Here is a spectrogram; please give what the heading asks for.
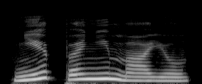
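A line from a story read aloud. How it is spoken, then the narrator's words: Slow speech. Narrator (Russian): медленно проговорил Юрк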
